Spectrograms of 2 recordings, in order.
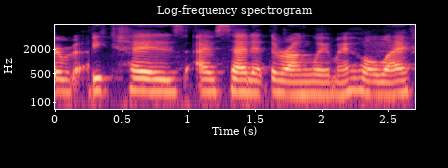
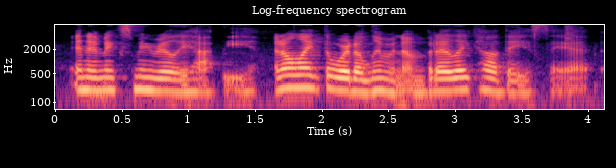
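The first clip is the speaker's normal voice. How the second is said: ordinary talk, nothing marked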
